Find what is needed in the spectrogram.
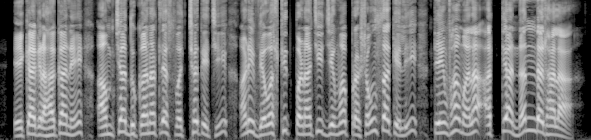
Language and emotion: Marathi, happy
